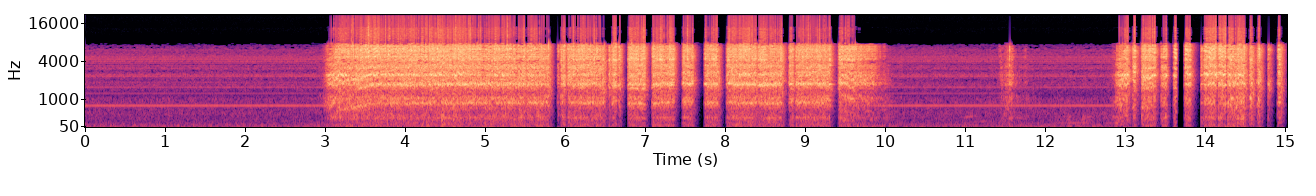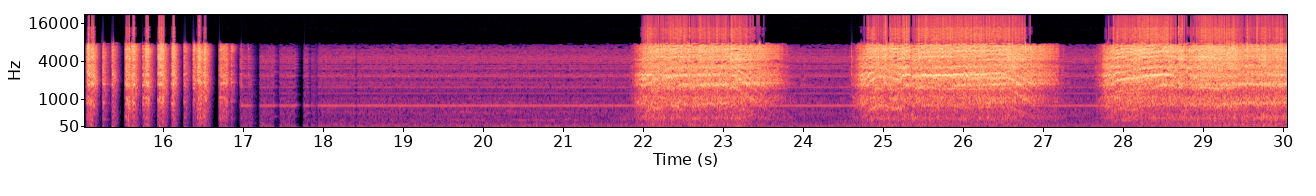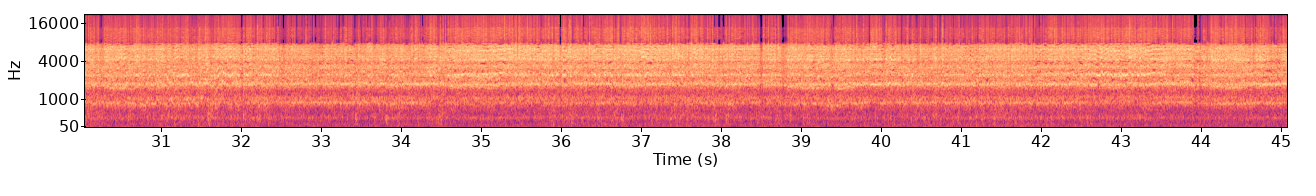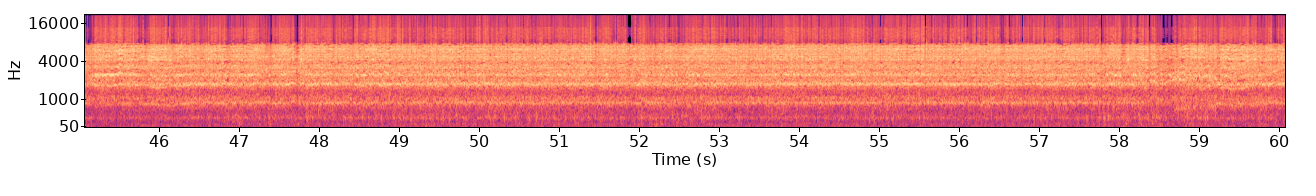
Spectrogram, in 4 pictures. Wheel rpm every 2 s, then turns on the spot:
0, 70, 230, 220, 200, 10, 100, 230, 120, 0, 0, 130, 90, 100, 200, 220, 240, 230, 230, 220, 230, 230, 220, 230, 240, 230, 230, 230, 230, 180.
none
